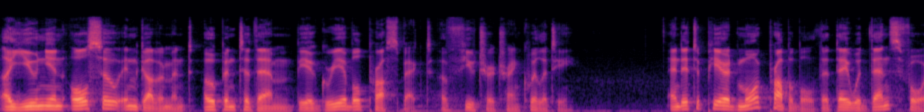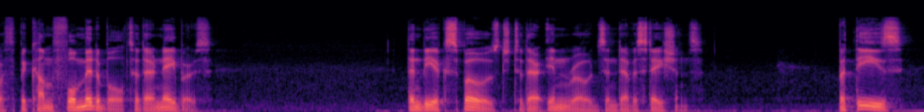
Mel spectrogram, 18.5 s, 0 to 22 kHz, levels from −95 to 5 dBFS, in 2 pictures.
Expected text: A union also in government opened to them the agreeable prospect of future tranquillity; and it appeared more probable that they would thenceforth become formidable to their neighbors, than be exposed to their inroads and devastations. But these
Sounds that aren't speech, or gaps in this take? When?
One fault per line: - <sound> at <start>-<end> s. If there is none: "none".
none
